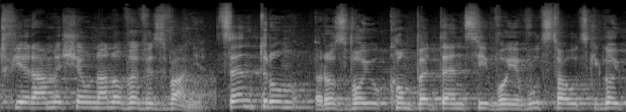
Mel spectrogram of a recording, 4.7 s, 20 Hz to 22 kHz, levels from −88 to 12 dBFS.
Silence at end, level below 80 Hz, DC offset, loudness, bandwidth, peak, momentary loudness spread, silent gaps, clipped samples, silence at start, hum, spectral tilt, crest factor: 0 s; -66 dBFS; under 0.1%; -20 LUFS; 19.5 kHz; -4 dBFS; 3 LU; none; under 0.1%; 0 s; none; -4 dB/octave; 16 dB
